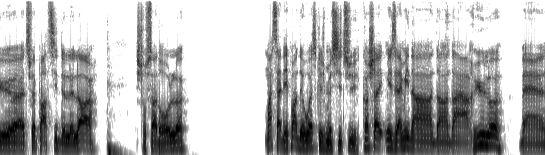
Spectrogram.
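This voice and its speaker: A man's voice: mid-range voice, no room sound. Joking man with a dry close sound. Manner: joking, mixes English slang into his talk. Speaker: streamer reacting to a music video. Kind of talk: casual reaction commentary.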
